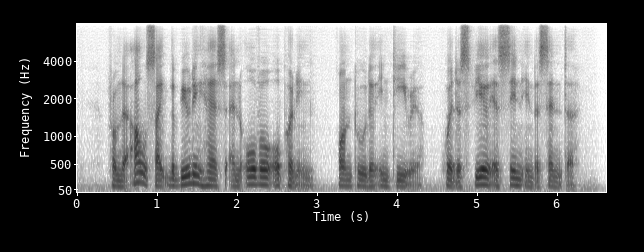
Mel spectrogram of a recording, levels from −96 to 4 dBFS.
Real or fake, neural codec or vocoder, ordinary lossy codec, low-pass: fake; codec, 16 kHz, about 1 kbps, DyCAST, with the encoder's durations; none; none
